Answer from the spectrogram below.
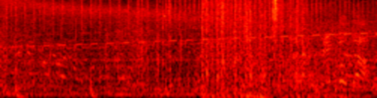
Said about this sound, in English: You shot that guy in the head.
